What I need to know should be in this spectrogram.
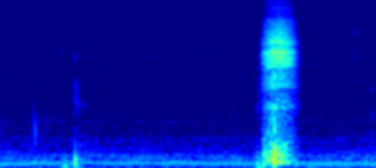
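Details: A single short human sneeze over a steady, low room hum.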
